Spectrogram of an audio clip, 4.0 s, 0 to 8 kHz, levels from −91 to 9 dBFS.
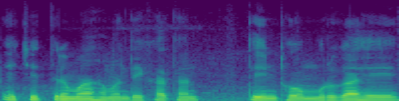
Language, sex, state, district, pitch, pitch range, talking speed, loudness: Chhattisgarhi, male, Chhattisgarh, Raigarh, 115 Hz, 115-120 Hz, 135 wpm, -15 LUFS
